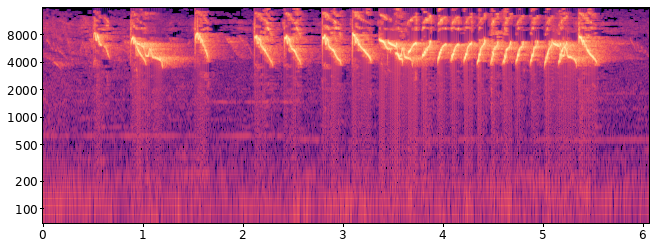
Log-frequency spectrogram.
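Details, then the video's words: Oriental white-eye (pleci) song in the tulitwitwit style: spaced, sharp, high downslurred whistles gradually quicken into a rapid trill of repeated bright notes lasting about two seconds before stopping. "Tulitwitwit panjang pleci Gacor"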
